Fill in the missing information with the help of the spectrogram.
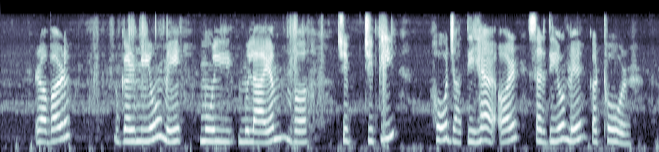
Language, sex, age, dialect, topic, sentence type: Hindi, female, 51-55, Marwari Dhudhari, agriculture, statement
